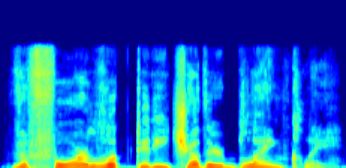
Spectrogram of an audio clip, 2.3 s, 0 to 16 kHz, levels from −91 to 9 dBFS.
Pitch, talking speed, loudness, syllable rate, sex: 175 Hz, 180 wpm, -17 LUFS, 4.6 syllables/s, male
